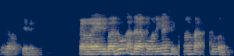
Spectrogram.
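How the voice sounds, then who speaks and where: A man's voice: a little high, brisk. Murmuring man on an echoey video call. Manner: murmured short replies. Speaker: class participant. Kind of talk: casual online class chat. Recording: echoey, dull lo-fi sound.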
